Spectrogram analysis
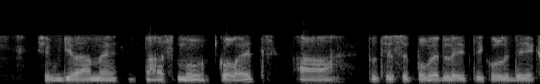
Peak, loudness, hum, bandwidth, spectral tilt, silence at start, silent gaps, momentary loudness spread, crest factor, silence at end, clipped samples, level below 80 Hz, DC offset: -16 dBFS; -31 LUFS; none; 8 kHz; -6.5 dB/octave; 0 s; none; 8 LU; 14 dB; 0 s; under 0.1%; -68 dBFS; under 0.1%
